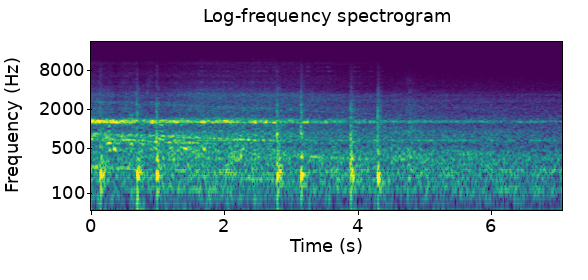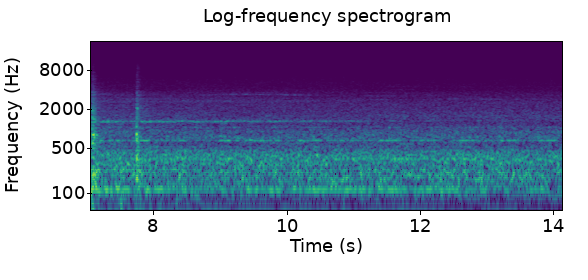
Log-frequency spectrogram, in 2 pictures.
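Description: Seibu 30000 series electric train arriving and braking to a stop. A steady whine fades as it slows, and the wheel clacks over the rail joints space out and stop after about eight seconds.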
